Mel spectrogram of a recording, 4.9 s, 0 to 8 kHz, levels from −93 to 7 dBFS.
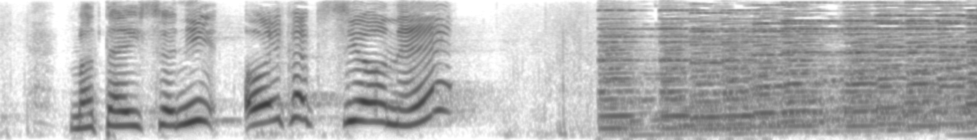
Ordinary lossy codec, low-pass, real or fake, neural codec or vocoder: none; none; real; none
